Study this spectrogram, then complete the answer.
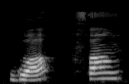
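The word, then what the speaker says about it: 刮风: গুয়া ফাং, গুয়া ফাং। কোনো টোন উঁচু নিচু না, গুয়া ফাং, গুয়া ফাং, গুয়া ফাং, গুয়া ফাং।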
